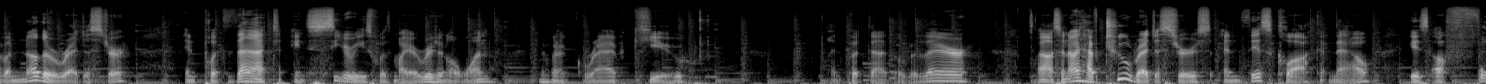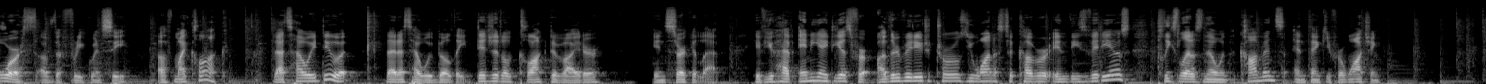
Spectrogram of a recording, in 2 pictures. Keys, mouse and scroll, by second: 1.6 click, 8.4 click, 9.8 click, 18.5 Escape, 21.5 click.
